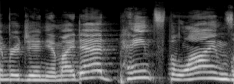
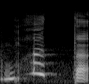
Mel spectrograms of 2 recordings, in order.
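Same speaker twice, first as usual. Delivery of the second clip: shocked dad; 12 semitones higher, 10 dB quieter than usual. Retold or imitated. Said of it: "He was like".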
